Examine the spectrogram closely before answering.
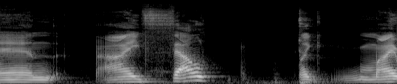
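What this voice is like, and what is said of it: Usual voice. Nothing is said of it.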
